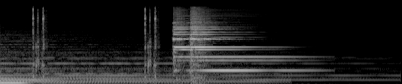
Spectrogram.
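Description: Subscribe-button sound effect: two short clicks, then a bright bell ding about halfway in that rings and fades away. Under it, the last held chord of the rock backing track dies out.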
